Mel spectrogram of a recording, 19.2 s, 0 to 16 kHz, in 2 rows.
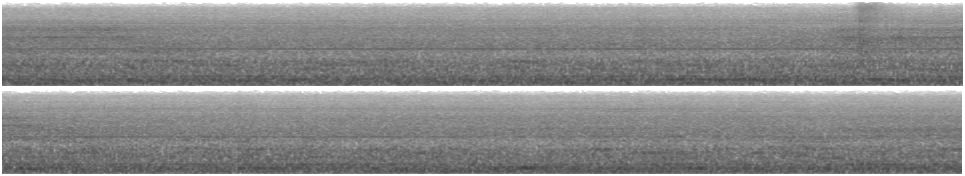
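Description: An E4 series double-decker Shinkansen rolling slowly out along the platform: a steady rumble of wheels and running gear, with a steady high tone over it. A short hiss comes about eight and a half seconds in.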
